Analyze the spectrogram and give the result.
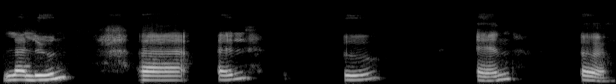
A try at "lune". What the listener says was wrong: Oui, L-U-N-E. Oui, U. It's kind of like your lips are in sort of like a circular kind of almost kissing position. U, but it is opened. So U, L-U-N-E. I'm sure you notice when people are speaking French, their lips are usually perky, like kind of, yeah. L-A-L-U-N-E.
